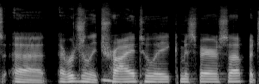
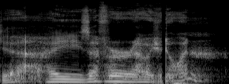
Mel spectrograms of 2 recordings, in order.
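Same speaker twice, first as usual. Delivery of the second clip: little, small voice, quieter; 4 dB quieter than usual. Narrator voices the warlock patron greeting zephyr over his shoulder: little voice. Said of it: "you hear a little voice kind of over your shoulder".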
